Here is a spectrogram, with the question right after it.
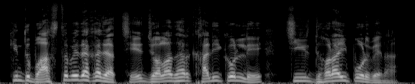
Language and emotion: Bengali, neutral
